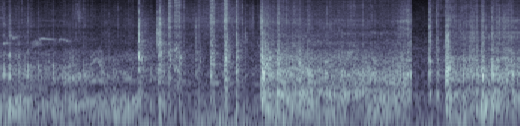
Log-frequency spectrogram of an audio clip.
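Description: Skateboard wheels rolling on pavement, broken by sharp clacks of the board hitting the ground, the loudest landing about three and a half seconds in.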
